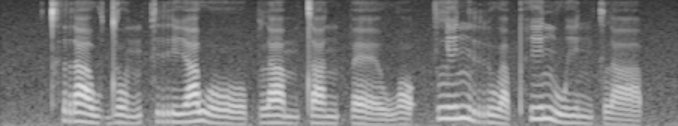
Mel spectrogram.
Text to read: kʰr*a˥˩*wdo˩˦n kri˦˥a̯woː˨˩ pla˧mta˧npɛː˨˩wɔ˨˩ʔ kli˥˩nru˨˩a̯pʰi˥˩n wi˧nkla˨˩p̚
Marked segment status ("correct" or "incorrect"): incorrect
